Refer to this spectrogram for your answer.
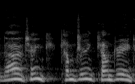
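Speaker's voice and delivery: very high imitation of coaxing locals; insistent local drinkers. Drinkers press the departing visitor to join, high coaxing voice. Voices the group urging him.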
